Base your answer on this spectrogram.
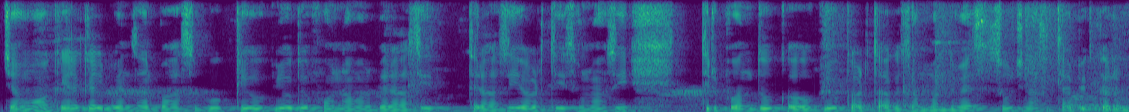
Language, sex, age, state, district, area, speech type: Maithili, male, 60+, Bihar, Saharsa, urban, read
